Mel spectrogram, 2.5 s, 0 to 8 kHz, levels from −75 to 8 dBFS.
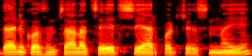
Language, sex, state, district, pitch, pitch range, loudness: Telugu, male, Andhra Pradesh, Manyam, 110 Hz, 105-115 Hz, -16 LUFS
